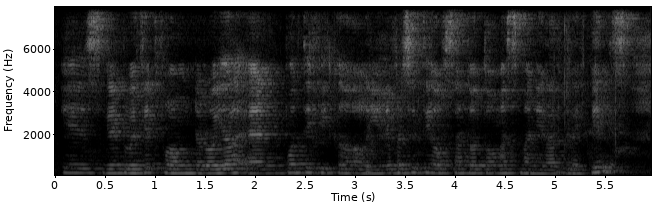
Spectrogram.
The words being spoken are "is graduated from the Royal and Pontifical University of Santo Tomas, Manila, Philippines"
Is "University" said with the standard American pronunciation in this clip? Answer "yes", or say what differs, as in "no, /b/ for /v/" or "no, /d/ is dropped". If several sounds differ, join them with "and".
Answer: no, /f/ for /v/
